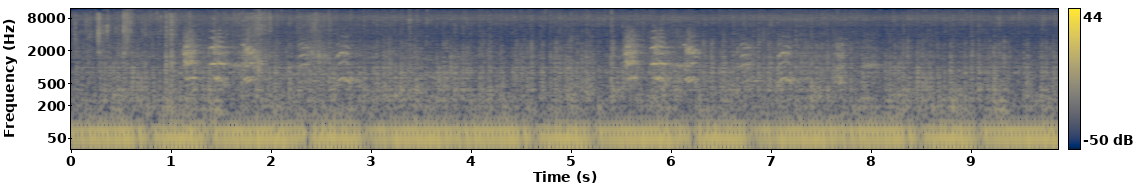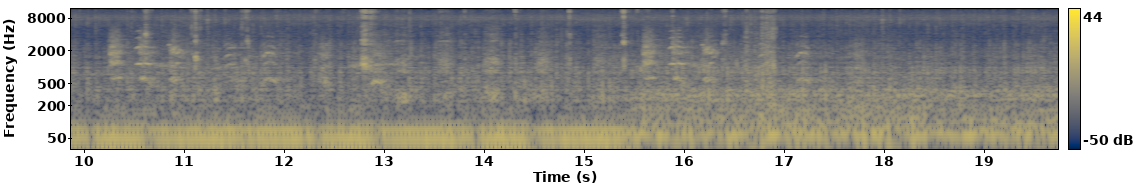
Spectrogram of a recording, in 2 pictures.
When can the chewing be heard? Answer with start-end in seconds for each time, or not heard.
0.0-2.8, 10.4-16.9.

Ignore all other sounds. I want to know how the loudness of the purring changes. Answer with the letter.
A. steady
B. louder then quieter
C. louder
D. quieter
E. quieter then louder
C.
